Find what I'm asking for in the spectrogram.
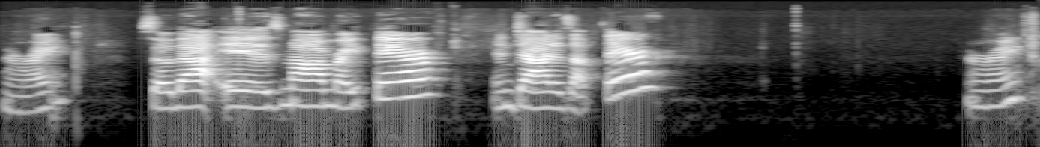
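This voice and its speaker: A woman slowly reads a picture book aloud for children, her fairly high voice pushed and bright. She weaves in simple explanations and asks her listeners questions in a teacherly, instructive manner.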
